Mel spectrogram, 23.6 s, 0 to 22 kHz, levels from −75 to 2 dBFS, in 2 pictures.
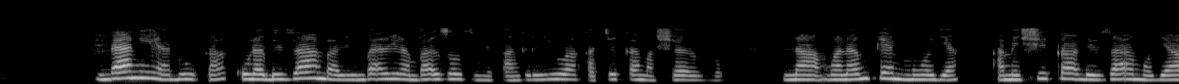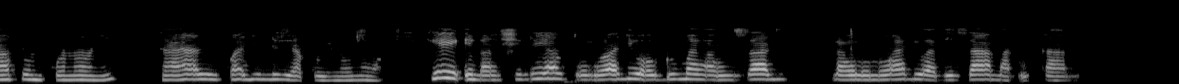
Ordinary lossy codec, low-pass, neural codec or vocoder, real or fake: AAC, 48 kbps; 5.4 kHz; codec, 16 kHz, 16 kbps, FunCodec, trained on LibriTTS, 50 frames a second; fake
